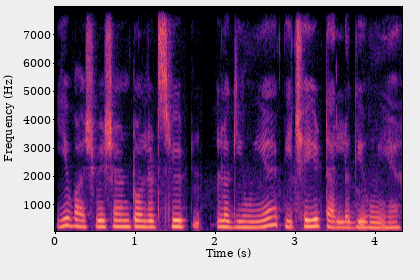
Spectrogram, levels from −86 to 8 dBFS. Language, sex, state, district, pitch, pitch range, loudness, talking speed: Hindi, female, Haryana, Jhajjar, 220 Hz, 200-225 Hz, -15 LUFS, 180 wpm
